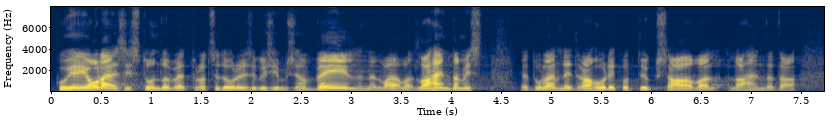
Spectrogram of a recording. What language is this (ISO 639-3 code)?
est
